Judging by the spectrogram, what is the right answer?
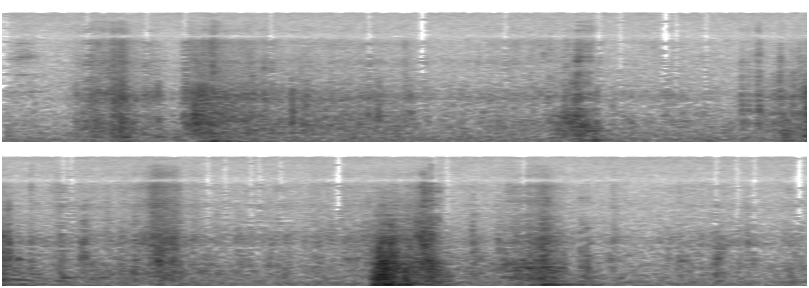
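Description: Irregular scrapes, knocks and splashes as the old electric water heater is rocked and tilted on the wet floor of a flooded crawl space. About seven separate noises, the loudest a heavy knock about six seconds in.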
